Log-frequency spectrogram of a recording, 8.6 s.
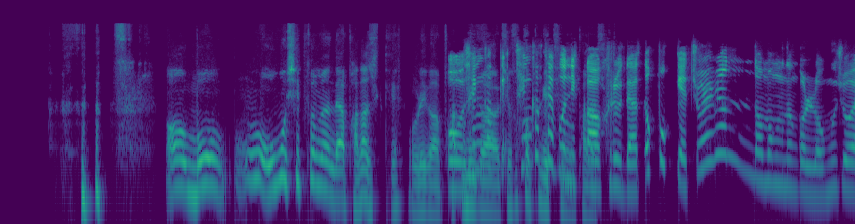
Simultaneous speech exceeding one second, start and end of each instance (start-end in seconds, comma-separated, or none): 4.5-6.2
